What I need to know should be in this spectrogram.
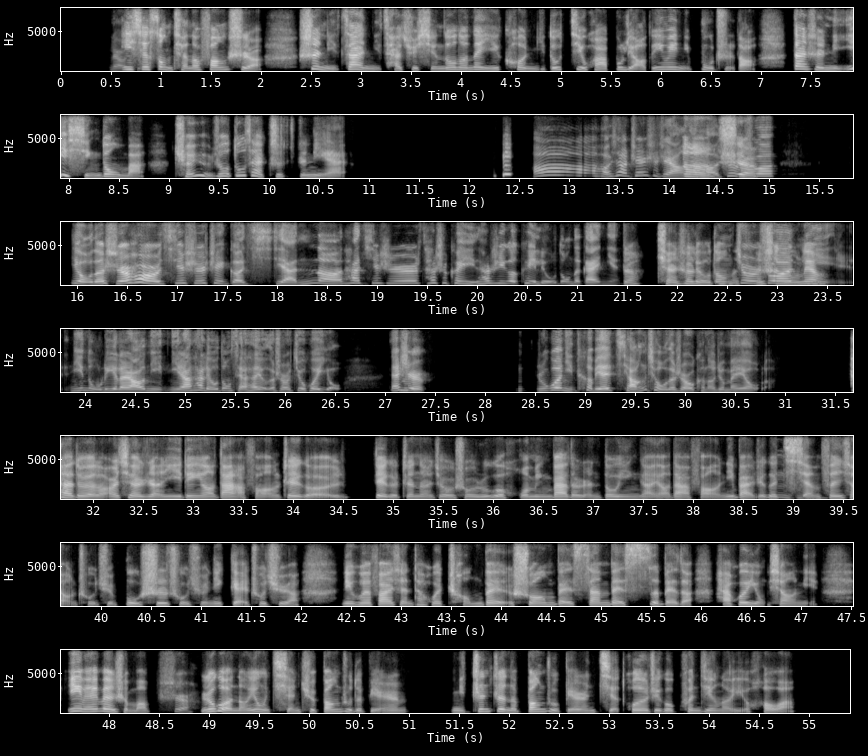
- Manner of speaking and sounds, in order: other noise
- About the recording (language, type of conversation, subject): Chinese, podcast, 钱和时间，哪个对你更重要？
